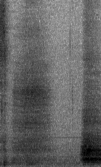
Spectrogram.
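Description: A woman breathing audibly: a brief mouth click, a breath in lasting about a second, then a breath out near the end.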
